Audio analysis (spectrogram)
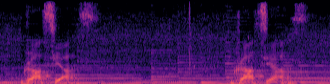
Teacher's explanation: in latin america this soft sea is pronounced as s as of english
